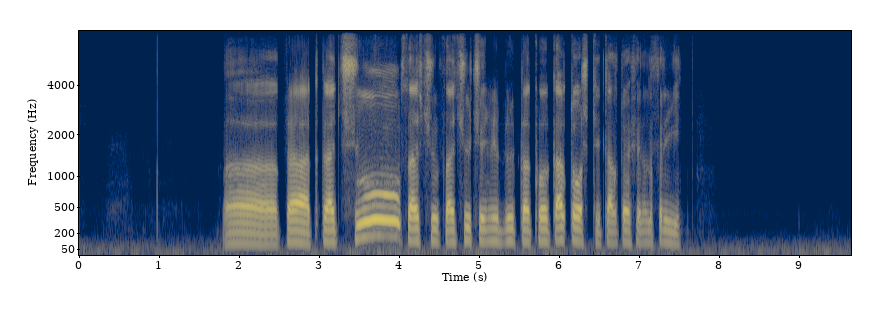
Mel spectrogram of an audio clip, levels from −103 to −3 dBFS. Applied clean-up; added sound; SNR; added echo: neural diffusion model UNIVERSE++.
